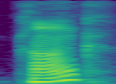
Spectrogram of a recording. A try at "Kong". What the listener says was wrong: It's a G. It's a G at the end.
